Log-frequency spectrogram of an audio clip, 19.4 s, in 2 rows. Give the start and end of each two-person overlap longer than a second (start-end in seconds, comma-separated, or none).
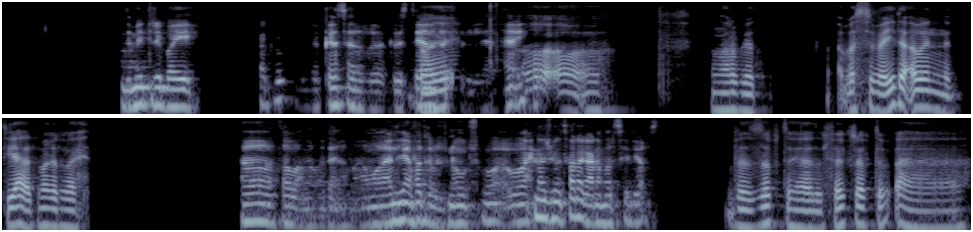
none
